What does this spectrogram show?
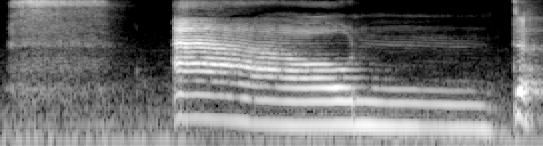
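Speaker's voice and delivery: s, ow, n, d stretched apart; segmenting sounds. Shown as a demonstration. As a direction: say each sound apart, slowly.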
